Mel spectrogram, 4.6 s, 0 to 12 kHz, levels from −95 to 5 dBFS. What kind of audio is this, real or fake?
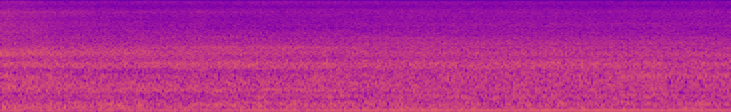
fake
